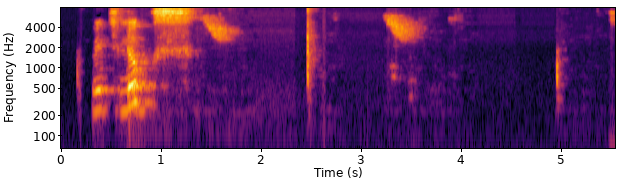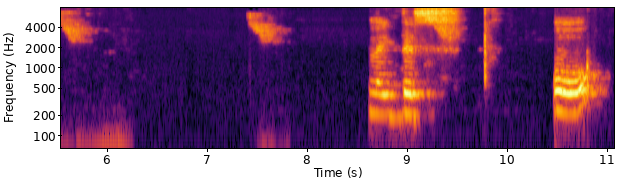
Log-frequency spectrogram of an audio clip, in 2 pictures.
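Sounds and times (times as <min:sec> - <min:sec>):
bird chirping: 0:00.5 - 0:04.3, 0:05.0 - 0:06.3, 0:07.4 - 0:11.0
sharp clicks: 0:02.4 - 0:03.5.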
